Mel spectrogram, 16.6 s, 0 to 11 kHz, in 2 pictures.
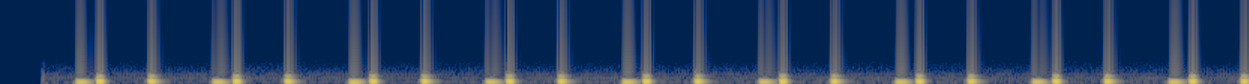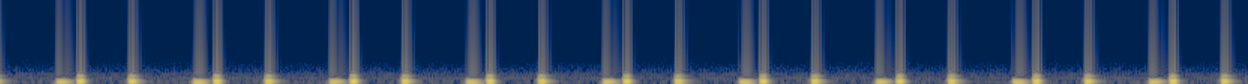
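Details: S4 heart sound (atrial gallop): regular low heart sounds at about 66 a minute with an extra soft sound late in diastole, just before S1, during atrial contraction.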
